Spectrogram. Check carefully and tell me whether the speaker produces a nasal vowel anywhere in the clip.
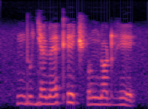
no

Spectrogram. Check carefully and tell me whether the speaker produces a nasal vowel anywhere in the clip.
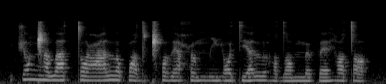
no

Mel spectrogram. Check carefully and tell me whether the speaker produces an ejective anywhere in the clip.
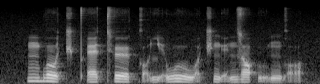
yes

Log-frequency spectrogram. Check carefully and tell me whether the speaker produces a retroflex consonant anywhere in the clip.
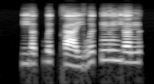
no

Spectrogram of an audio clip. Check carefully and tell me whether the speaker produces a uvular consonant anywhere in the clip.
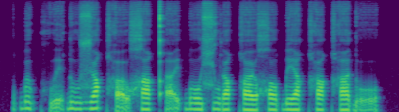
yes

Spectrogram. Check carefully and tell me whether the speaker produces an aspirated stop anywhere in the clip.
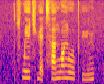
yes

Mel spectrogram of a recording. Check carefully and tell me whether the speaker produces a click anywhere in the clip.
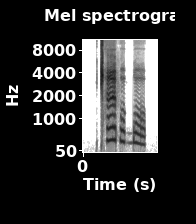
yes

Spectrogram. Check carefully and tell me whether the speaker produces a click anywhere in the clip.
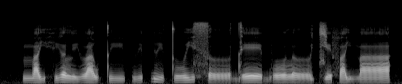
no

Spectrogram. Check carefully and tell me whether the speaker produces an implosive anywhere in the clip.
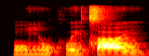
no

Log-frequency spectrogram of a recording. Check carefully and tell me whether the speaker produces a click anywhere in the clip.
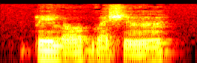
no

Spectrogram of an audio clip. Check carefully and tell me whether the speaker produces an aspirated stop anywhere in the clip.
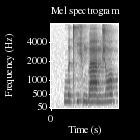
yes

